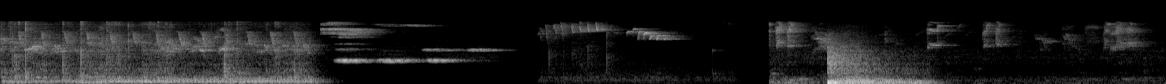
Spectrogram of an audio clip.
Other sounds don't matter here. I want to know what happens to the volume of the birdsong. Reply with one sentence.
The volume of the birdsong goes down.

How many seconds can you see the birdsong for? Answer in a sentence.
You can hear the birdsong for 11 seconds altogether.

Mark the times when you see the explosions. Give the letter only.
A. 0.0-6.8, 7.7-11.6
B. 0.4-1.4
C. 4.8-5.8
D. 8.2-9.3
D.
